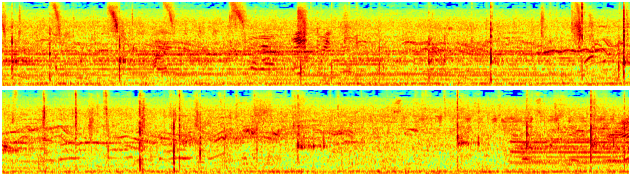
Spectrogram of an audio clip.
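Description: Pickleball paddles striking a hard plastic ball in a rally: sharp pops, at first about half a second to a second apart, the loudest about six and eight seconds in. Steady background music fades out about midway and returns near the end, over a low outdoor rumble.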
